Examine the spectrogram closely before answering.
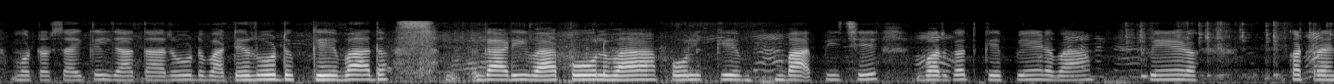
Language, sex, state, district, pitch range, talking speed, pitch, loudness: Bhojpuri, female, Uttar Pradesh, Deoria, 205-220 Hz, 95 wpm, 215 Hz, -17 LUFS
